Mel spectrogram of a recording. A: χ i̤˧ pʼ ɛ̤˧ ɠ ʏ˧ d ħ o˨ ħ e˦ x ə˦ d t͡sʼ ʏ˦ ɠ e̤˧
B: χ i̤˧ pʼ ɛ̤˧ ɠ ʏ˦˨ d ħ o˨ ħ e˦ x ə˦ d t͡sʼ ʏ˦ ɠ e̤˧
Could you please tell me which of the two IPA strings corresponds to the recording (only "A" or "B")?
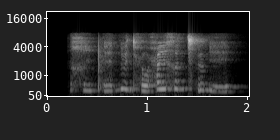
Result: B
